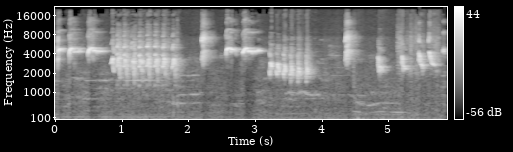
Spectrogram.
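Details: Long-tailed shrike in a cage, put out for its routine sunbathing and singing without pause: high upslurred whistles and dense buzzy chattering bursts alternate rapidly, with faint lower tonal notes underneath.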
